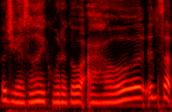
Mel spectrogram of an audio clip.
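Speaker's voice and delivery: put-on flirty man's voice. Retelling how an interviewed guy asked them out, imitating his voice. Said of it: "doing this voice".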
